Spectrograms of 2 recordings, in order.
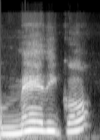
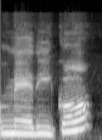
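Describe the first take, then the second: First: The stress is on the first syllable. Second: The stress is on the last syllable. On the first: A professional who practises medicine. "ese es el profesional que se encarga de la medicina" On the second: Someone else gave medicine in the past. "es el del verbo medicar en la tercera persona del singular en pasado"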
